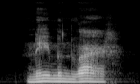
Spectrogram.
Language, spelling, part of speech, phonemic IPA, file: Dutch, nemen waar, verb, /ˈnemə(n) ˈwar/, Nl-nemen waar.ogg
- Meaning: inflection of waarnemen: 1. plural present indicative 2. plural present subjunctive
